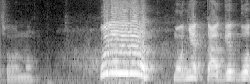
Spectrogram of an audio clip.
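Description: A young man shouts loudly in fright.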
